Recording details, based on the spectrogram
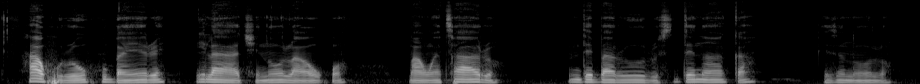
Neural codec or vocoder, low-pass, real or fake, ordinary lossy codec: none; none; real; none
